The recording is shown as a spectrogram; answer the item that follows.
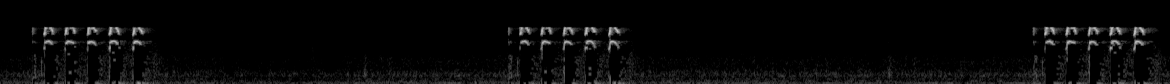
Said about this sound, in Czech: Kromě bubnování se strakapout malý ozývá vysokým, opakovaným ki-ki-ki, které může trochu připomínat zpomalený a vzdálený hlas poštolky či krutihlava.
